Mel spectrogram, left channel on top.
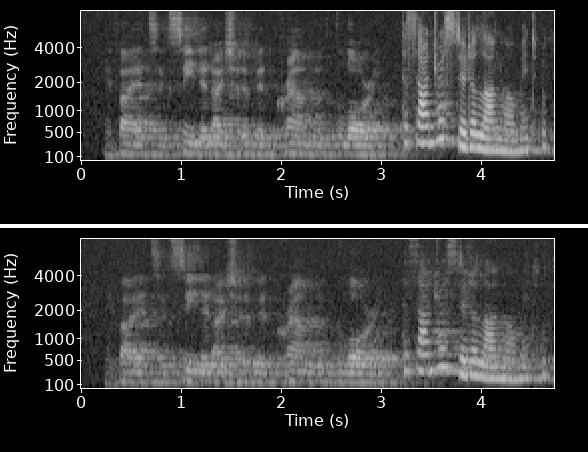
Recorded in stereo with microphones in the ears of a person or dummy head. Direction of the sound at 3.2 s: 70° left (ahead or behind).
